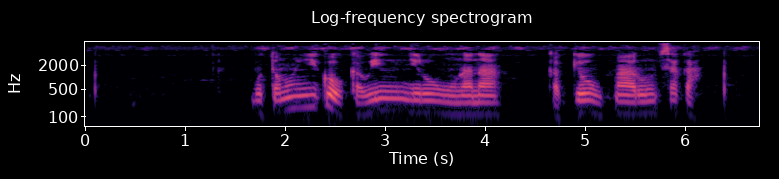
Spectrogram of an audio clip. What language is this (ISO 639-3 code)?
bba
